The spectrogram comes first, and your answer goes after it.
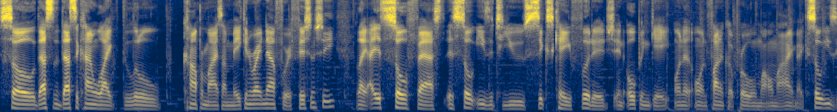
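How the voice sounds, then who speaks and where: This man talks in a Midwestern US accent at a moderate pace, his pitch fairly low. The recording is very clean, with a silent background. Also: ordinary pitch variation. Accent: US Midwest. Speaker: filmmaker. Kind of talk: casual interview chat.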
